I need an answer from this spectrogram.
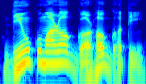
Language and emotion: Assamese, neutral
